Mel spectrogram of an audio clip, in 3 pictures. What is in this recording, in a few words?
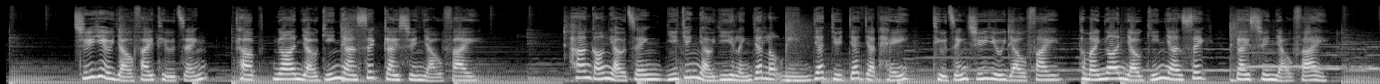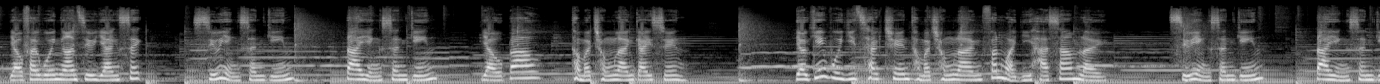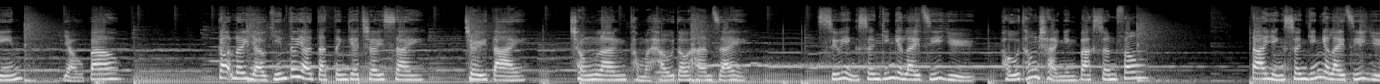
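Post Office Cantonese music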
